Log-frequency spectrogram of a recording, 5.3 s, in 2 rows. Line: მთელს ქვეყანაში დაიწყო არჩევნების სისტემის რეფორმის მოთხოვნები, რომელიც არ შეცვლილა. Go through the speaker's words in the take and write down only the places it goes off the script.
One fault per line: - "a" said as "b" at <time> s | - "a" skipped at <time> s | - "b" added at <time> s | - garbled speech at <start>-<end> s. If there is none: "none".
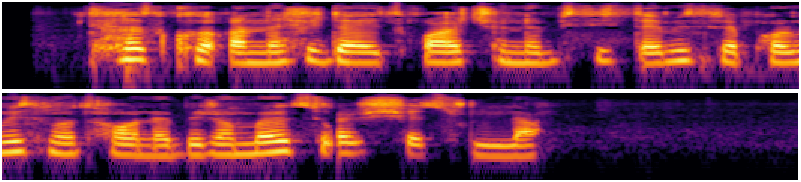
none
